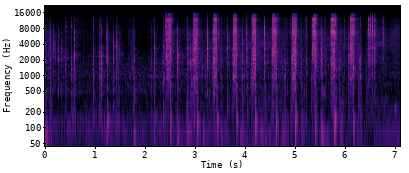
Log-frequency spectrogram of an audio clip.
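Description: Hand ratchet wrench clicking in quick runs as a bolt on a Honda CRF50 dirt bike's air box is worked loose, with one sharp click at the start.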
